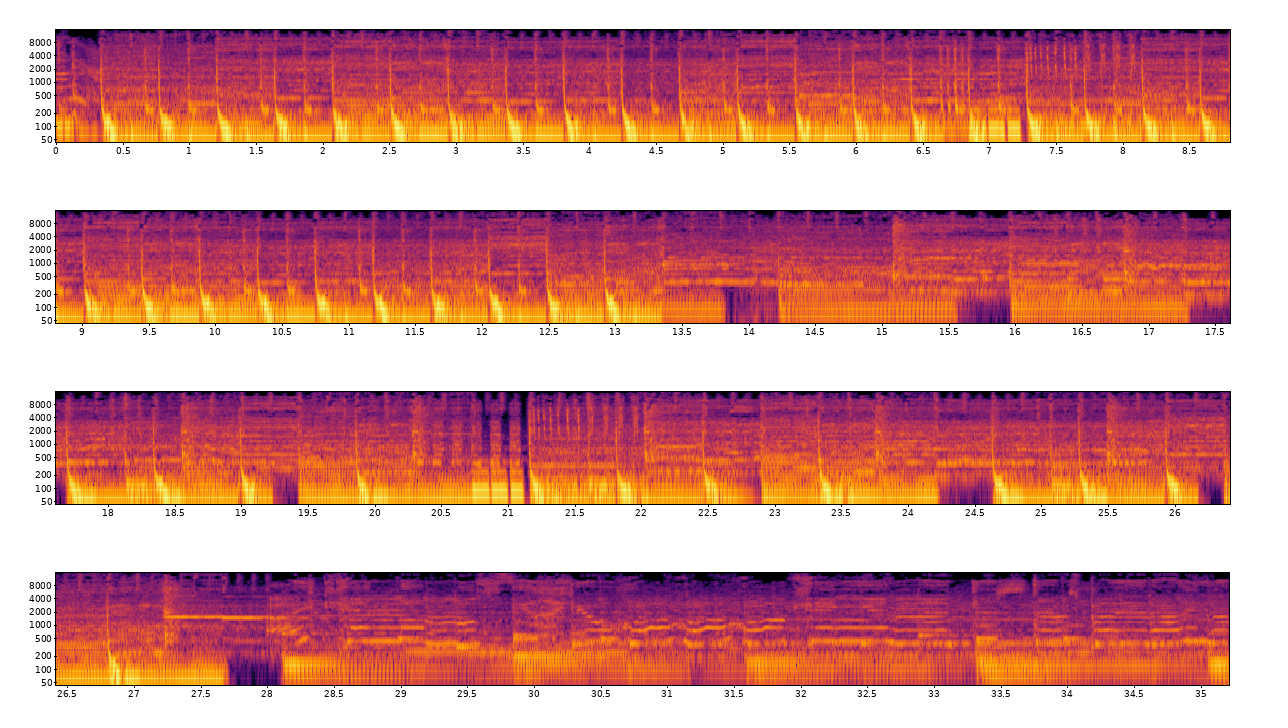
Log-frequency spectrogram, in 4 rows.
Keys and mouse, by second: 0.2 click, 4.0-6.6 drag, 13.0 click, 16.4 ctrl+a, 17.5 ctrl+c, 18.9 click, 22.2 ctrl+v, 23.8-24.5 typing, 26.1-26.8 typing, 26.3 click, 33.8-35.2 typing, 35.0 click.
